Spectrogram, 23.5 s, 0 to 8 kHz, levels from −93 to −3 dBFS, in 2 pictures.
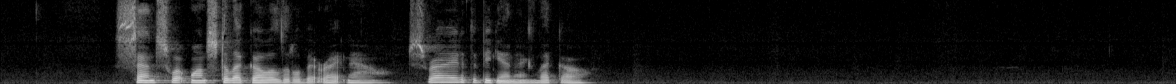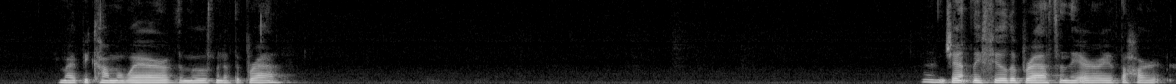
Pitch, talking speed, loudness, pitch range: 170 Hz, 100 wpm, -26 LUFS, 160-180 Hz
